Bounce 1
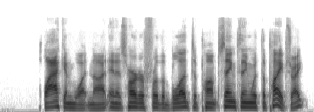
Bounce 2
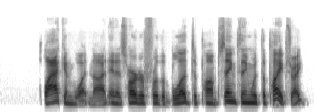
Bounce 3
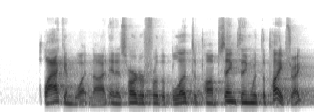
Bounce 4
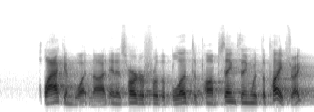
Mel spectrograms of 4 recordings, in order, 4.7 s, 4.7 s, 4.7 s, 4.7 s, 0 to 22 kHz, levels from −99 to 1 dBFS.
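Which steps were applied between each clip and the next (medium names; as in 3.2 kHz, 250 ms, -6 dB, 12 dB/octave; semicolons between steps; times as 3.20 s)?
steep high-pass 230 Hz 96 dB/octave; trim +3 dB
simulated room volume 1200 m³, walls mixed, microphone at 0.32 m; trim -1 dB
Butterworth band-pass 940 Hz, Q 0.79; trim +3.5 dB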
